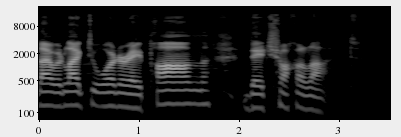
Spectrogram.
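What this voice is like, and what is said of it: Put-on French accent. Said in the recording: “in my best French accent”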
